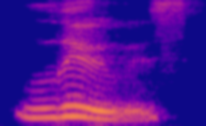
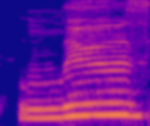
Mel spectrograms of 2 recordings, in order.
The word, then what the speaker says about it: lose: Um so make sure you understand the pronunciation lose. Lose. It's not los and it's not loose. Okay. It's lose. Okay. This S sounds like a Z.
